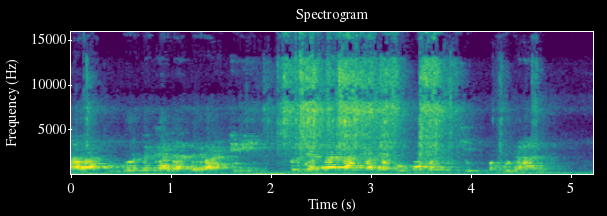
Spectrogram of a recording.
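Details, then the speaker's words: Digital talking blood pressure monitor (tensimeter) just plugged into mains power via its adaptor immediately speaks synthetic voice usage instructions before the cuff is fitted on the arm; faint room noise. "kemudian kita masukkan ke listrik Nah sinyal istrinya masukkan Oke ini langsung ada suaranya"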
